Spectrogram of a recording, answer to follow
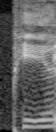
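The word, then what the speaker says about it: Paean: So Payan, it's pronounced Payan.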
